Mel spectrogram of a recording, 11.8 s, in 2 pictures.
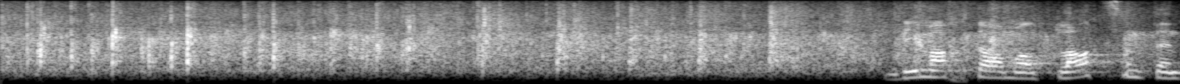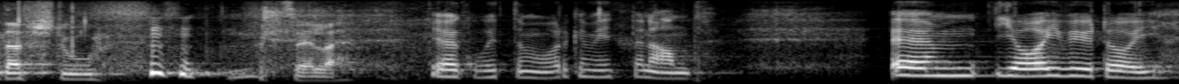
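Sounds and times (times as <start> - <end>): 
audience applause: 0.0 - 6.5
speech: 4.4 - 9.5, 10.4 - 11.7.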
